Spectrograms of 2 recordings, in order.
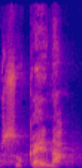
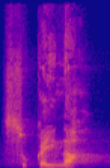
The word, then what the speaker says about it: سکینہ: ایک بیٹی کا نام سکینہ۔ اچھا، ہمارے خیر مشہور سکینہ ہے، بہت مشہور ہے سکینہ، تو یہ ہے اس کا اصل تلفظ سکینہ۔ سکینہ لفظ بھی اچھا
